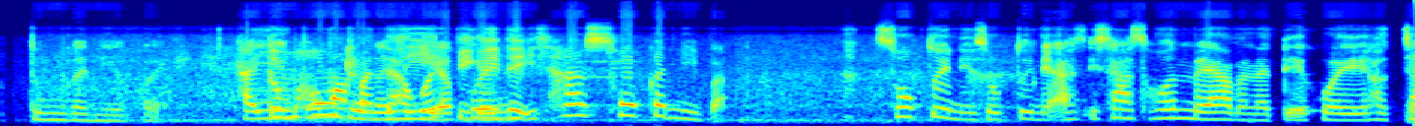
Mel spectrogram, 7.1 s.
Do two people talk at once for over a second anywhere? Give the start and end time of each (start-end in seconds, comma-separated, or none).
1.3-2.6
